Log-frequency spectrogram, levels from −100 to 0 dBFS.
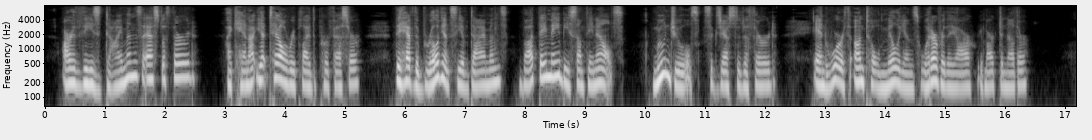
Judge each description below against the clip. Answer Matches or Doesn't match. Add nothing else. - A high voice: Doesn't match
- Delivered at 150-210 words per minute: Doesn't match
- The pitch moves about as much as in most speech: Matches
